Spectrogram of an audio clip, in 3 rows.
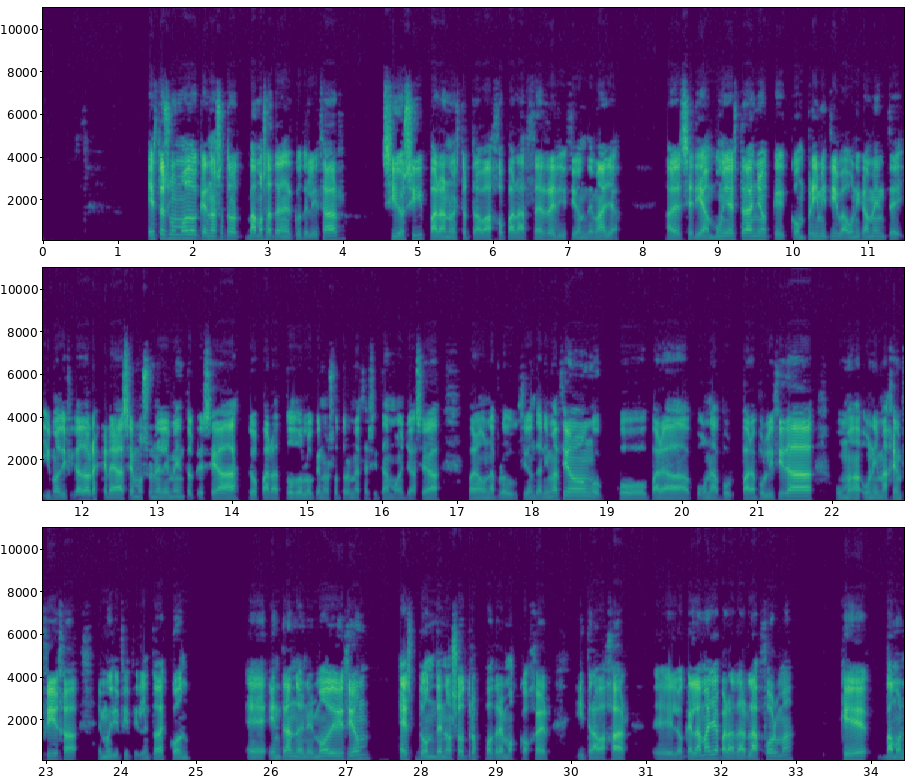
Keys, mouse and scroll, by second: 25.4 middle click, 30.5 middle click, 33.6 ctrl+middle click.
